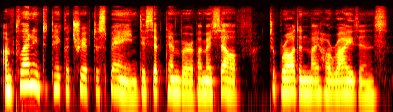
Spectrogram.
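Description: A synthetic woman's voice reading English practice sentences for a language lesson, in an even, steady delivery. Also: deep voice, measured pace. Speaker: language teacher voice. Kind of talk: scripted English drill sentences.

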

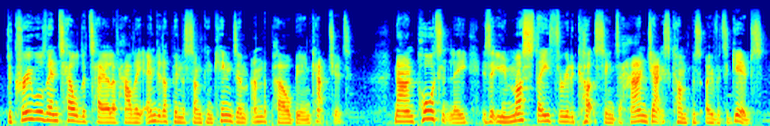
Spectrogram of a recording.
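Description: A man's voice: fairly high pitch, sharp tone. A man reading a scripted video game walkthrough as host, in an instructional, step-by-step way. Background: music under the voice.

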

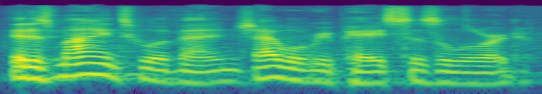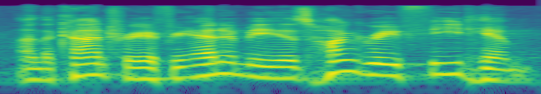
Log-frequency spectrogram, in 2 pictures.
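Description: A middle-aged American man preaching a sermon as a pastor, speaking in measured phrases with pauses and repetition. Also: mid-range voice. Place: church sanctuary, indoors at a lectern. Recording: reverberant church hall.

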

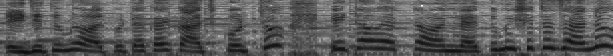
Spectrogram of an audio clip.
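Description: A woman's voice: high-pitched, animated, fast talker, darkish tone, soft background music. A woman voicing a proud, protective village housewife in a cartoon, nagging and emphatic as she speaks. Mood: indignant. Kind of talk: cartoon dialogue.

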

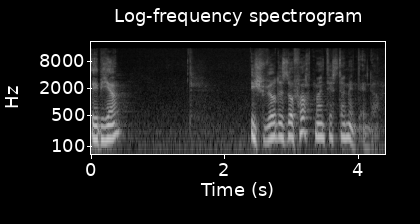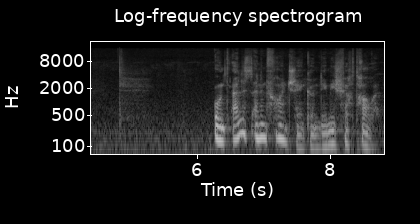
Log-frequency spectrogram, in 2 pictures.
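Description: Shrewd, courteous detective, higher-pitched. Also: male voice, lively intonation. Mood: calm, reasoning. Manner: measured, sprinkles French phrases. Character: courteous, shrewd Belgian male detective, middle-aged. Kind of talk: German crime radio play acting.

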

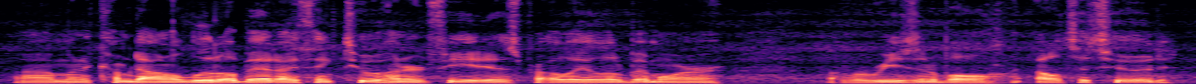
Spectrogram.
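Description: A man's voice: medium pitch, steady tone, fast, dark tone. American man reviewing, with noisy background. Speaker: product reviewer and drone pilot. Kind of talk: conversational demonstration and review. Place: outdoors on an open lawn. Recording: outdoor recording with background noise.

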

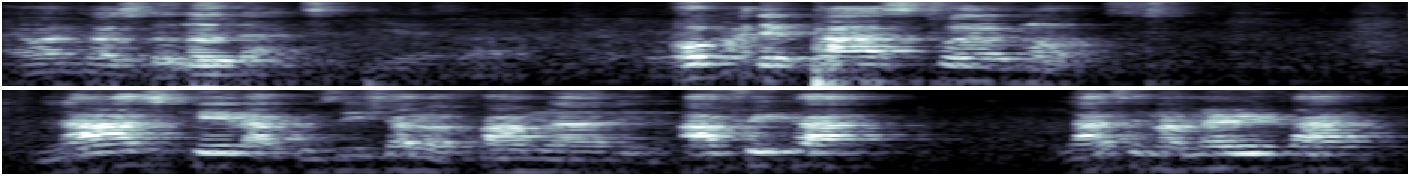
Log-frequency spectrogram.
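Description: A man's voice: a little high, normal speed, long pauses, pushed and bright. A middle-aged man giving a formal presentation as a lecturer. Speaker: university lecturer. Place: conference room indoors. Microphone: handheld microphone. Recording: very echoey, distant, faint noise.

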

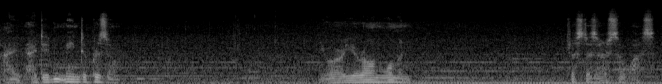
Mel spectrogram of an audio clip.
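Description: Gracious, lowish-voiced young king. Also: measured pace, over music. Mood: tender, hesitant. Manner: formal, hesitant. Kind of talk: dramatic video game acting.

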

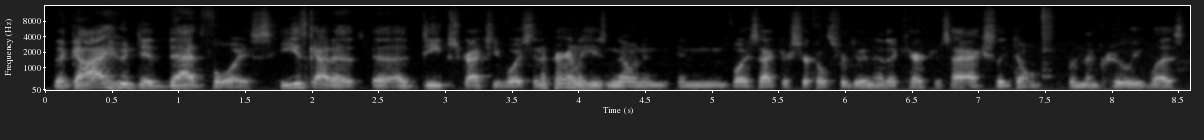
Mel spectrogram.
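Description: Low husky-voiced man, rambling. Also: fairly quick, hardly any pauses, low-quality recording. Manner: rambling, many fillers and restarts. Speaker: game composer and sound designer, guest. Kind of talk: casual podcast interview.

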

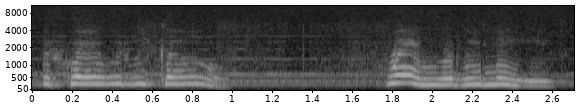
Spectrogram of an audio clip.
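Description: Earnest young daughter played by an actress, music behind. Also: female voice, on the high side, unhurried, natural voice. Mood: earnest, troubled. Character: earnest, devout teenage daughter. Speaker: narrator and lead character. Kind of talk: dramatic first-person radio drama narration. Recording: muffled radio drama, music behind.

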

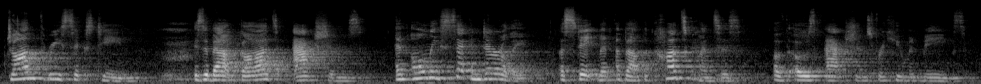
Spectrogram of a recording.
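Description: A middle-aged woman pastor preaching a sermon, phrasing deliberately and pausing for emphasis. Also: medium pitch, expressive, fairly bright tone. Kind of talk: sermon with illustrative stories. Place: church pulpit indoors, recorded from a distance. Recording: echoey hall, long reverb.

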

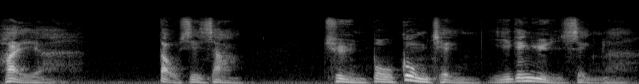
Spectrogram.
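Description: An actor playing a courteous old Buddhist abbot in a radio drama, with a husky voice, measured dignity and a Hong Kong Cantonese accent. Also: male voice, low voice, sing-song, fairly bright tone, full character voice. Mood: calm, courteous. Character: courteous old Buddhist monk, head of a temple.

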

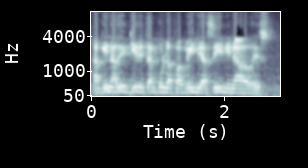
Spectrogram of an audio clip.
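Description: A young woman making a deadpan prank phone call, giving instructions in an official-sounding manner. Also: fairly low pitch, fast, vocal fry, reverberant. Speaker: prank caller, host. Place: indoor room at a table. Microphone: camera a short distance away.

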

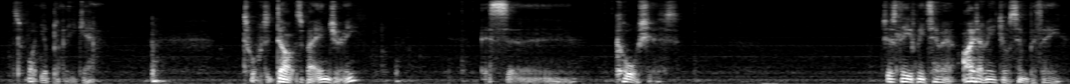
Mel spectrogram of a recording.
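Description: Low, gravelly man muttering through a game. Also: fairly bright tone, a little hiss or hum. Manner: mock-exasperated, muttering, mild swearing, repeats phrases. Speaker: gaming video creator. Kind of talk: casual joking game playthrough commentary.

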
